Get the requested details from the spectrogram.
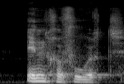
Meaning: past participle of invoeren
- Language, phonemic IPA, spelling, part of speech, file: Dutch, /ˈɪŋɣəˌvurt/, ingevoerd, adjective / verb, Nl-ingevoerd.ogg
